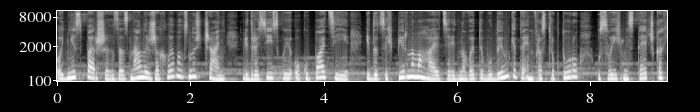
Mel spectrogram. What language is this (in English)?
Ukrainian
